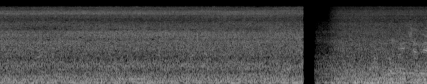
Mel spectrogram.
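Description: Steady, even rushing noise with no clear pitch or rhythm. It drops out abruptly for a moment about three seconds in, at an edit, then returns.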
